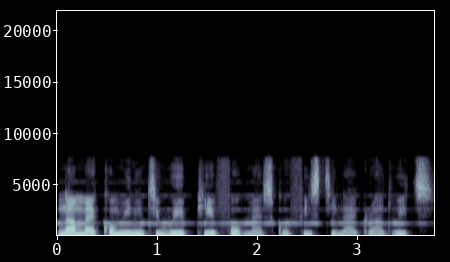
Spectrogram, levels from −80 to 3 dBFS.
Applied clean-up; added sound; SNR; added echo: neural mask model RNNoise.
